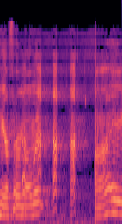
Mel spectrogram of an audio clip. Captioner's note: laughing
